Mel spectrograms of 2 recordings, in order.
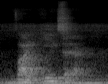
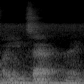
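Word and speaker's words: וייצר: in many newer Chumashim, we double the Talisha Ketana when the accent is not on the last syllable to show you which syllable to accent. Vayitzer. Vayitzer, right? Otherwise you might go Vayitzer.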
